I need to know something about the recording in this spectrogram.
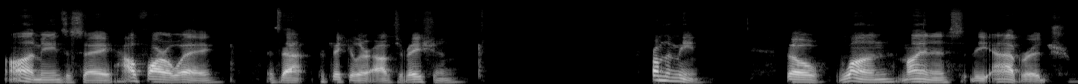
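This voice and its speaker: A man's voice: lowish voice, no echo. A male instructor talking through homework answers on screen, casual and thinking aloud with dry little asides. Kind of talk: screen-recorded homework walkthrough.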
